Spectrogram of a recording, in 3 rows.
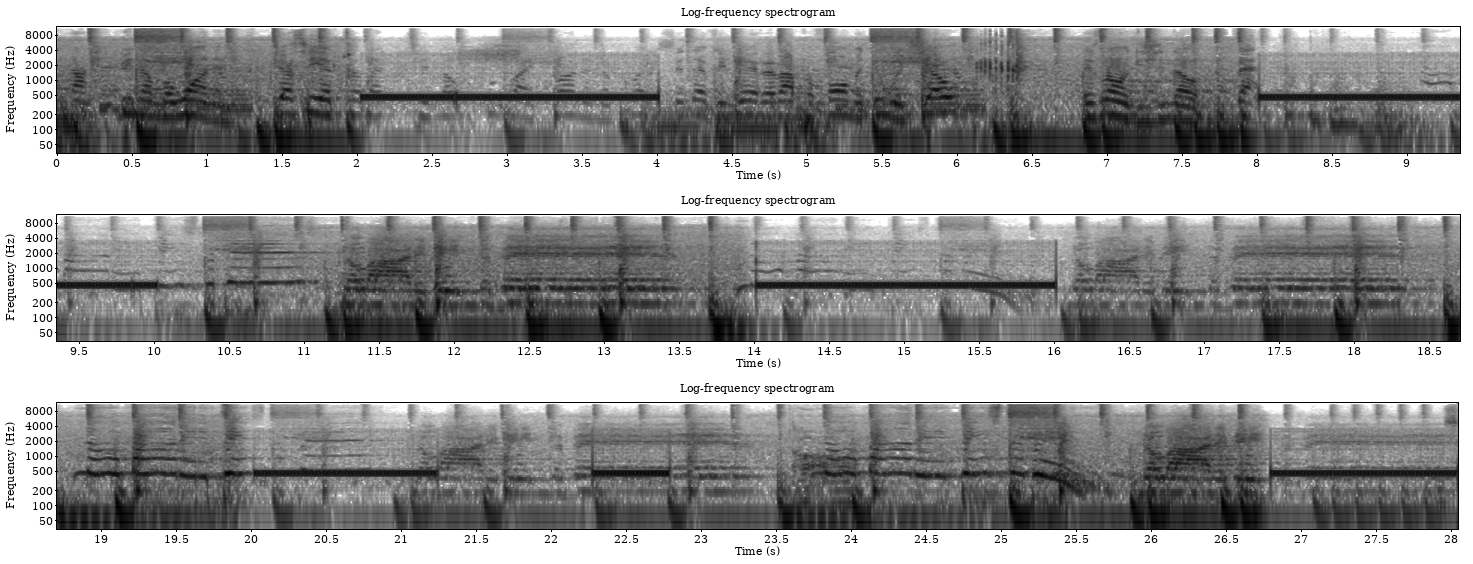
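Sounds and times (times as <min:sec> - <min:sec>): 
loud rhythmic beat: 0:00.0 - 0:02.2, 0:03.0 - 0:08.6, 0:10.4 - 0:14.4, 0:15.4 - 0:28.0
speech: 0:00.1 - 0:02.3, 0:04.3 - 0:08.2, 0:11.3 - 0:13.0
telephone ringback tone before voicemail: 0:02.0 - 0:04.0, 0:08.0 - 0:10.1, 0:14.0 - 0:16.0, 0:20.0 - 0:21.2, 0:22.3 - 0:22.9, 0:26.8 - 0:28.0.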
